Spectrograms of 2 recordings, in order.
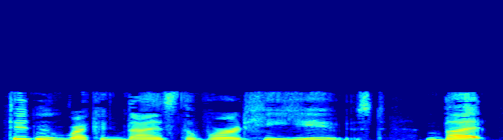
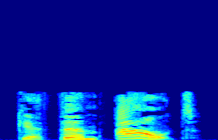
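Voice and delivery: high, loud demand; insistent; 6 semitones higher, 7 dB louder than usual. A narrator's reading. Parrot demanding the dragon act, loud insistence. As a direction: insist loudly. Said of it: "Bertie insisted".

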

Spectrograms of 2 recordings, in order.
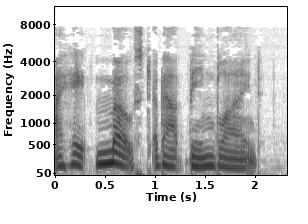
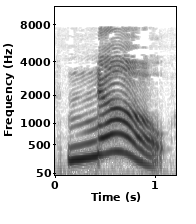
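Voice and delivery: high, loud wailed no; loud protest; 10 semitones higher, 7 dB louder than usual. A narrator's reading. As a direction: draw the no out high and loud as you interrupt. Marissa's interrupting wail in the story.

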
